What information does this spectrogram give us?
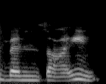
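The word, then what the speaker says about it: benzyne: तो उसको हम क्या प्रोनाउंस करते हैं, that is considered as बेंजाइन। उसको क्या बोला जाता है, बेंजाइन।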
